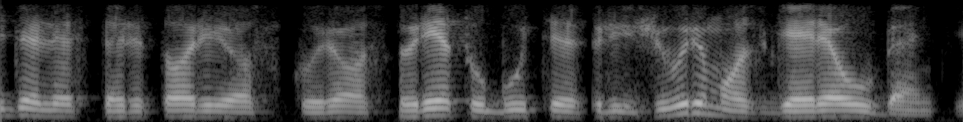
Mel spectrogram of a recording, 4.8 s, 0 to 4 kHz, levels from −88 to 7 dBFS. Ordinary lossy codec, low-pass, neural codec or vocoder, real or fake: Opus, 64 kbps; 3.6 kHz; none; real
